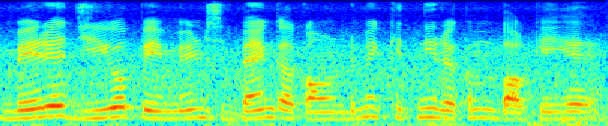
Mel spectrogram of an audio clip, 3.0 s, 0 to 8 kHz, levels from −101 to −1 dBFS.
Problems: constant background noise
